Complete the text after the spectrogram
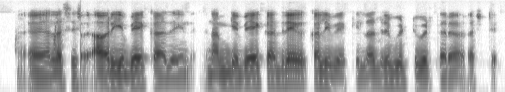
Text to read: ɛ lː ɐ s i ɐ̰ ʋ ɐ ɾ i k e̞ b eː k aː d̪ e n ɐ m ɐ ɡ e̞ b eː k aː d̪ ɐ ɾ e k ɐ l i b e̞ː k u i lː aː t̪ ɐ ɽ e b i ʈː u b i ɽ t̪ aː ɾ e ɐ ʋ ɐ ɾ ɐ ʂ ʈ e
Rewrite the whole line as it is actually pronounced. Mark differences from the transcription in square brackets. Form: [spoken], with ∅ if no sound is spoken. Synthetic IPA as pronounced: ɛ lː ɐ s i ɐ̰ ʋ ɐ ɾ i [ɡ] e̞ b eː k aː d̪ e n ɐ m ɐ ɡ e̞ b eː k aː d̪ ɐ ɾ e k ɐ l i b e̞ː k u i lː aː [d̪] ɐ [ɾ] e b i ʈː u b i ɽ t̪ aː ɾ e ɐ ʋ ɐ ɾ ɐ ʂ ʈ e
